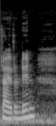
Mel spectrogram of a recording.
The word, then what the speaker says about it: Tyrodin: For the face, she's given me Tyrodin. That's how it's pronounced, Tyrodin.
